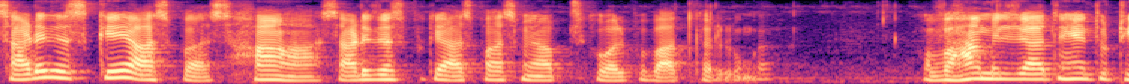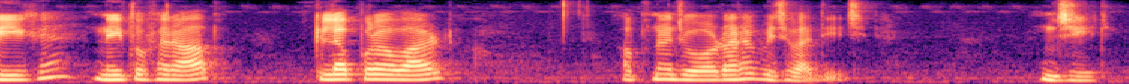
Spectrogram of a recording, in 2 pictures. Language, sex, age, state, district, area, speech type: Hindi, male, 18-30, Madhya Pradesh, Hoshangabad, rural, spontaneous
